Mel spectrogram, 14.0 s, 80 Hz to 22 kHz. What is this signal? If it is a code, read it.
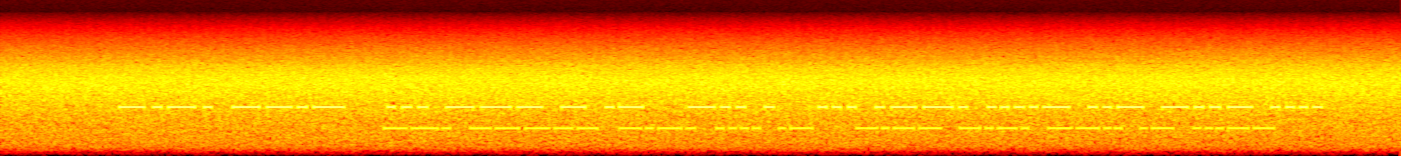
Morse code, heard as two keyed tones, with radio static. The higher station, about 16 wpm, 1380 Hz: CQ SOTA DE SP4UXH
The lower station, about 20 wpm, 780 Hz: G0CHA YCZA3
